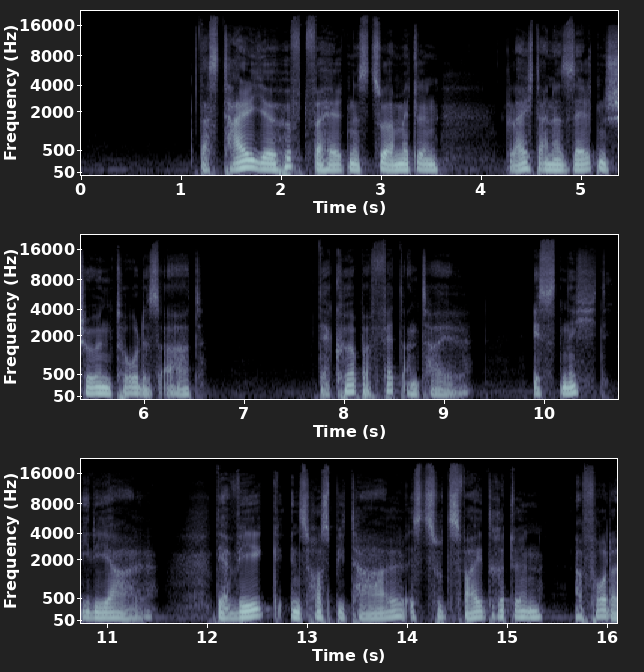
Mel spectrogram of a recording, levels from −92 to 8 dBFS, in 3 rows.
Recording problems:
abrupt cut into speech; at the end

